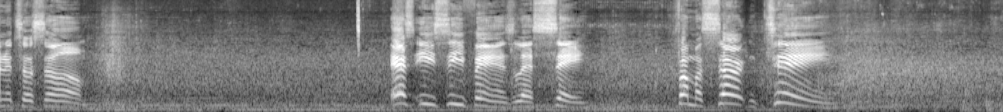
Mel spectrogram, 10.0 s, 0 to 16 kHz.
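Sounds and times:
outdoor street noise: 0.0s - 10.0s.

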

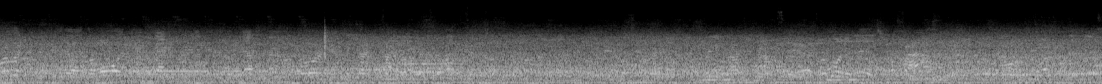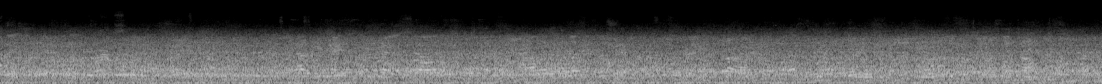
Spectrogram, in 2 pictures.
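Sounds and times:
crowd chatter: 0.0s - 22.0s.

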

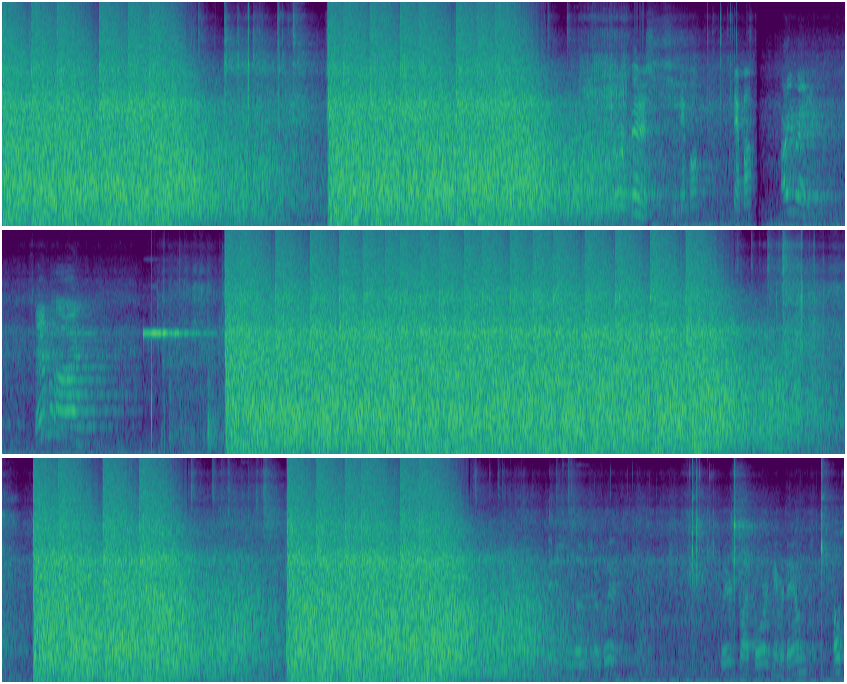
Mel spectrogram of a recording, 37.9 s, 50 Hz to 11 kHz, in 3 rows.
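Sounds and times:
pistol shots echoing: 0.0s - 8.7s, 16.0s - 25.0s, 25.7s - 33.6s
shot timer beep: 14.8s - 15.6s.

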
